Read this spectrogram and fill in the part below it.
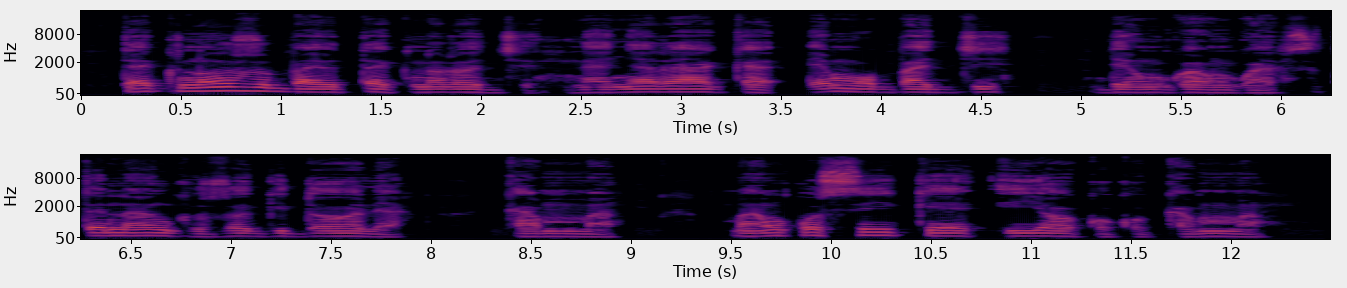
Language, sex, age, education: Igbo, male, 15-29, tertiary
